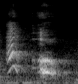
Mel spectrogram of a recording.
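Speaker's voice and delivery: two loud, acted moans in different tones; practice moans. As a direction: demonstrate moans in varied keys. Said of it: "moaning in various keys and various tones".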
